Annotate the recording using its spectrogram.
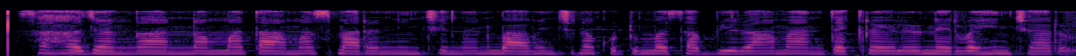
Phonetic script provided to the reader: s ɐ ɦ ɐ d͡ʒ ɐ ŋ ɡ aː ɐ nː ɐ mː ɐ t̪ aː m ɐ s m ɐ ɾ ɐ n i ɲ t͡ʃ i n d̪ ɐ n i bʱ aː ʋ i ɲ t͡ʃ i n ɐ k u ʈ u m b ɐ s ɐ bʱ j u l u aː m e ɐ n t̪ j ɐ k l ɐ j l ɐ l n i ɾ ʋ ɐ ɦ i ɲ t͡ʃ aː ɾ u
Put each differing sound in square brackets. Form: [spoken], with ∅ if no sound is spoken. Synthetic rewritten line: s ɐ ɦ ɐ d͡ʒ ɐ ŋ ɡ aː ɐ nː ɐ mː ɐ t̪ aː m ɐ s m ɐ ɾ ɐ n i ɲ t͡ʃ i n d̪ ɐ n i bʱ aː ʋ i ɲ t͡ʃ i n ɐ k u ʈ u m b ɐ s ɐ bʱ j u l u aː m e ɐ n t̪ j ɐ k [ɾ] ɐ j l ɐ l n i ɾ ʋ ɐ ɦ i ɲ t͡ʃ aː ɾ u

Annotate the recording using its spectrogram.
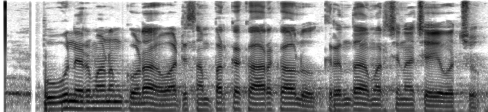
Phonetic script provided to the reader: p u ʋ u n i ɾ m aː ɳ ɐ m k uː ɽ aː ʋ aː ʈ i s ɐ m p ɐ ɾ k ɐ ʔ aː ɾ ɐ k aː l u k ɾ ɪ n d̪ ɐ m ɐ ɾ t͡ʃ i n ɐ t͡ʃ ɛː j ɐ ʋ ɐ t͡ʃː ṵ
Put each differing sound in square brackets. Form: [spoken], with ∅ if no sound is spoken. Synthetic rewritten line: p u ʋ u n i ɾ m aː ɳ ɐ m k uː ɽ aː ʋ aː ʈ i s ɐ m p ɐ ɾ k ɐ [k] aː ɾ ɐ k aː l u k ɾ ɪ n d̪ ɐ m ɐ ɾ t͡ʃ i n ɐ t͡ʃ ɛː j ɐ ʋ ɐ t͡ʃː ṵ

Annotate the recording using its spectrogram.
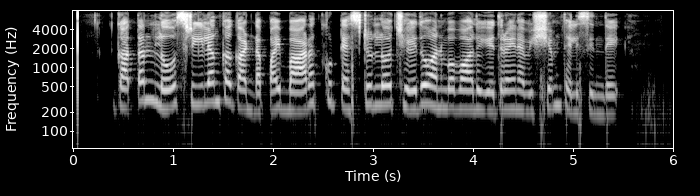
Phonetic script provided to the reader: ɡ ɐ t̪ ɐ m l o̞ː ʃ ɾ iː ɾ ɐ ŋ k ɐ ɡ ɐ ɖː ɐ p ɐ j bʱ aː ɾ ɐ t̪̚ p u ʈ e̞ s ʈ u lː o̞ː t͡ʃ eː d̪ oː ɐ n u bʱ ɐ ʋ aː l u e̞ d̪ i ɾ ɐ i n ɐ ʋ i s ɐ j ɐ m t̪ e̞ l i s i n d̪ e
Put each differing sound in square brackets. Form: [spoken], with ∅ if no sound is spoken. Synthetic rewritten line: ɡ ɐ t̪ ɐ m l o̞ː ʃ ɾ iː [l] ɐ ŋ k ɐ ɡ ɐ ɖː ɐ p ɐ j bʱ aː ɾ ɐ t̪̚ [k] u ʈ e̞ s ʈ u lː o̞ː t͡ʃ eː d̪ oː ɐ n u bʱ ɐ ʋ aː l u e̞ d̪ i ɾ ɐ [j] n ɐ ʋ i [ʂ] ɐ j ɐ m t̪ e̞ l i s i n d̪ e

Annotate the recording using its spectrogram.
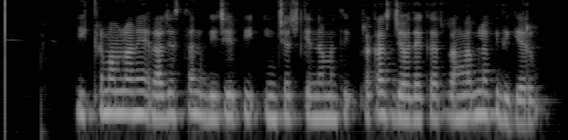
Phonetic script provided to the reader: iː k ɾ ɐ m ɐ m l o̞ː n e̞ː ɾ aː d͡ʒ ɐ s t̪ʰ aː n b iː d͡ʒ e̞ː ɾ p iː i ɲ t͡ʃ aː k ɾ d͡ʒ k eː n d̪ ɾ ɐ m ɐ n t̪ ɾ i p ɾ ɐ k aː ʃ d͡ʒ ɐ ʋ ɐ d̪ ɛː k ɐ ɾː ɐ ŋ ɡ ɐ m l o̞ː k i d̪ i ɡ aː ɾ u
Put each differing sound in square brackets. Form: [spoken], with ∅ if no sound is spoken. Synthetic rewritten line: iː k ɾ ɐ m ɐ m l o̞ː n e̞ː ɾ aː d͡ʒ ɐ s t̪ʰ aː n b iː d͡ʒ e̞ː [∅] p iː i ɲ t͡ʃ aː [∅] ɾ d͡ʒ k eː n d̪ ɾ ɐ m ɐ n t̪ ɾ i p ɾ ɐ k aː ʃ d͡ʒ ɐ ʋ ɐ d̪ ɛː k ɐ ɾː ɐ ŋ ɡ ɐ m l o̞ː k i d̪ i ɡ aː ɾ u

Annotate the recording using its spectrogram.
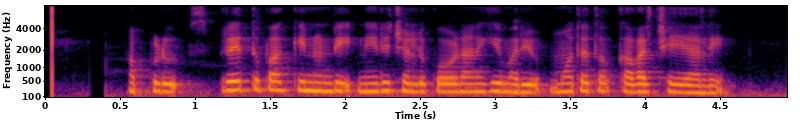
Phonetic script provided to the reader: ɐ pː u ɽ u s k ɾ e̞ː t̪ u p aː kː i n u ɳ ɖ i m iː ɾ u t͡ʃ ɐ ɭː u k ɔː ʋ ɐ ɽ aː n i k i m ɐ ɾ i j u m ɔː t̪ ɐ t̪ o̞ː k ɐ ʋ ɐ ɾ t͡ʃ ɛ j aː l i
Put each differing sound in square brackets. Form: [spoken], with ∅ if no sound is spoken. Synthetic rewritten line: ɐ pː u ɽ u s [p] ɾ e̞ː t̪ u p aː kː i n u ɳ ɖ i [n] iː ɾ u t͡ʃ ɐ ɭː u k ɔː ʋ ɐ ɽ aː n i k i m ɐ ɾ i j u m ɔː t̪ ɐ t̪ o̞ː k ɐ ʋ ɐ ɾ t͡ʃ [ɛː] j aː l i

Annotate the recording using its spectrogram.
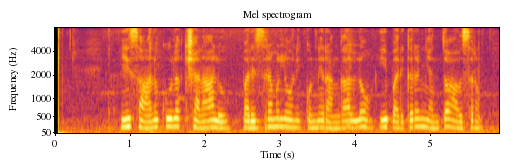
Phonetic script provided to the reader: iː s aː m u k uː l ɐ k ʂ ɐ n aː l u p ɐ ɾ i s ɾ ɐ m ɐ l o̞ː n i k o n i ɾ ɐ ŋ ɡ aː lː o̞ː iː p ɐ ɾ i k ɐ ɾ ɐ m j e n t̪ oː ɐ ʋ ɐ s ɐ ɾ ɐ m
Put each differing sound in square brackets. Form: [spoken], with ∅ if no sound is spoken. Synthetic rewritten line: iː s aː [n] u k uː l ɐ k ʂ ɐ n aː l u p ɐ ɾ i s ɾ ɐ m ɐ l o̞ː n i k o [nː] i ɾ ɐ ŋ ɡ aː lː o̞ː iː p ɐ ɾ i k ɐ ɾ ɐ m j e n t̪ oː ɐ ʋ ɐ s ɐ ɾ ɐ m

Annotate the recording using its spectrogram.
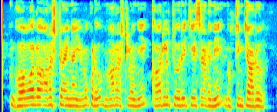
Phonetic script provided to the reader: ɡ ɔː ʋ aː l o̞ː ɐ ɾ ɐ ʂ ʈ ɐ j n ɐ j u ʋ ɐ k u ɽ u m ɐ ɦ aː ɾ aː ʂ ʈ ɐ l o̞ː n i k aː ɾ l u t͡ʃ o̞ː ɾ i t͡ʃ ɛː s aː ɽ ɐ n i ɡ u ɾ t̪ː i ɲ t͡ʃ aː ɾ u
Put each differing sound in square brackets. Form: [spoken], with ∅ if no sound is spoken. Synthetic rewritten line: ɡ ɔː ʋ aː l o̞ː ɐ ɾ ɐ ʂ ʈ ɐ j n ɐ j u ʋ ɐ k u ɽ u m ɐ ɦ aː ɾ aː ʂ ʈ ɐ l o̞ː n i k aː ɾ l u t͡ʃ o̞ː ɾ i t͡ʃ ɛː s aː ɽ ɐ n i ɡ u ɾ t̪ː i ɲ t͡ʃ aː ɾ u

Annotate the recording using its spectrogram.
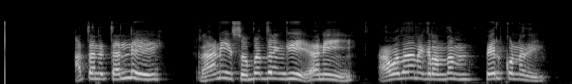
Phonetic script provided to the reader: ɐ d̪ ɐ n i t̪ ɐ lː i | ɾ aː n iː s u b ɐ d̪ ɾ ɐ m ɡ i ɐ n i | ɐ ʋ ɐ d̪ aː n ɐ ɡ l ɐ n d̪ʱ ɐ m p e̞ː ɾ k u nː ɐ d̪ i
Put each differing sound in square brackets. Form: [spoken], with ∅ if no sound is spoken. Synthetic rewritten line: ɐ [t̪] ɐ n i t̪ ɐ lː i | ɾ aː n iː s u b ɐ d̪ ɾ ɐ [ŋ] ɡ i ɐ n i | ɐ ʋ ɐ d̪ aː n ɐ ɡ [ɾ] ɐ n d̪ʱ ɐ m p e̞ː ɾ k u nː ɐ d̪ i

